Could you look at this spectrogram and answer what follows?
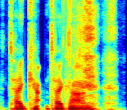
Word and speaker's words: Taycan: Taycan.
